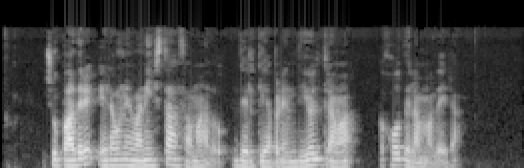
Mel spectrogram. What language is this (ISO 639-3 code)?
spa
